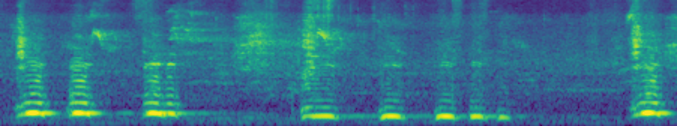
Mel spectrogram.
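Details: Southern ground hornbills calling together in a small zoo cage at ARTIS: deep, hollow booming notes, a higher pair and a single answered by a lower run of about five quicker booms, then another higher boom.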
